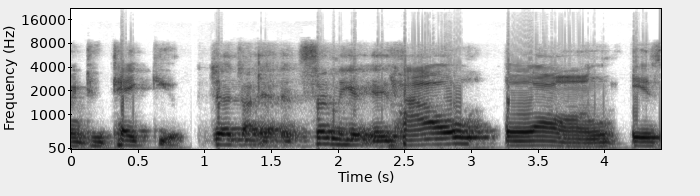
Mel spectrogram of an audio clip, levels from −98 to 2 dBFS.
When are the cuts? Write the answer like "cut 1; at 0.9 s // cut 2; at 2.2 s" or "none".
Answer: cut 1; at 0.9 s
